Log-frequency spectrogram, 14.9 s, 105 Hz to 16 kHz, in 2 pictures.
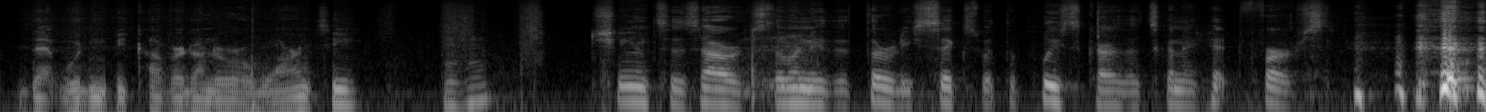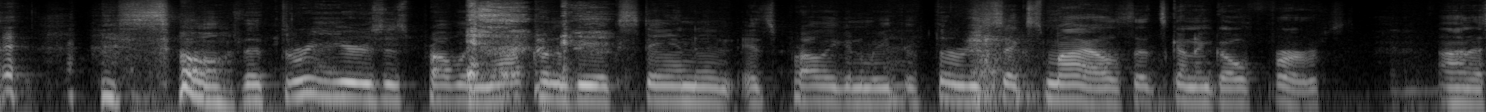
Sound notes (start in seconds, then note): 7.1 laughing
